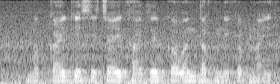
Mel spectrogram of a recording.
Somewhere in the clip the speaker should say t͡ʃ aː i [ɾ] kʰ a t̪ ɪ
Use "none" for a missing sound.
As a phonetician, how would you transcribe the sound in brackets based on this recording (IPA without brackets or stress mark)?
none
